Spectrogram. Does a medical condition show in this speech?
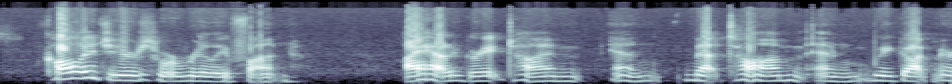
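Yes: ALS; shortly after diagnosis.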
